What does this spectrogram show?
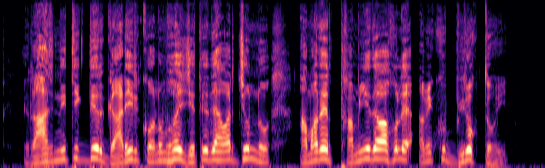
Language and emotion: Bengali, angry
